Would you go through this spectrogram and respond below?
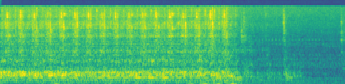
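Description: A sewing machine stitches a free motion quilted feather design, running in a rapid steady whir for about two seconds before slowing and stopping.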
